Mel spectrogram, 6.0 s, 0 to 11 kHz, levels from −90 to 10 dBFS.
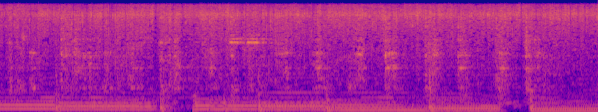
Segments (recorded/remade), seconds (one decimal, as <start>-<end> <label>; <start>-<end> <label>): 0.0-1.4 recorded; 1.4-2.1 remade; 2.1-6.0 recorded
